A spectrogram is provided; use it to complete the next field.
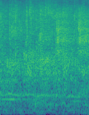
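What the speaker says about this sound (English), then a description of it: "Please clap for yourselves." Audience applause at the grand final of a debating competition, a brief, fairly faint burst of continuous clapping from a crowd.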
